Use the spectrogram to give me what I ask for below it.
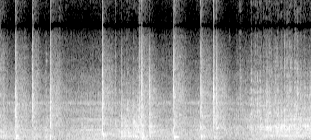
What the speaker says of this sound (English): I gotta move my vise.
